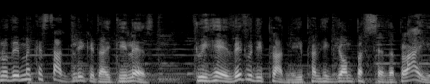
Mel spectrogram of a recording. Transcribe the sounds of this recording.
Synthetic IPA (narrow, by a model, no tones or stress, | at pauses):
noːðɪmənkʰəstadliɡədajɡɪlˠɛð | d̥wiɦɛvɨdwɛdipʰl̥ˠanipʰlˠanɦɪɡjɔnbəsɛðəblˠaj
